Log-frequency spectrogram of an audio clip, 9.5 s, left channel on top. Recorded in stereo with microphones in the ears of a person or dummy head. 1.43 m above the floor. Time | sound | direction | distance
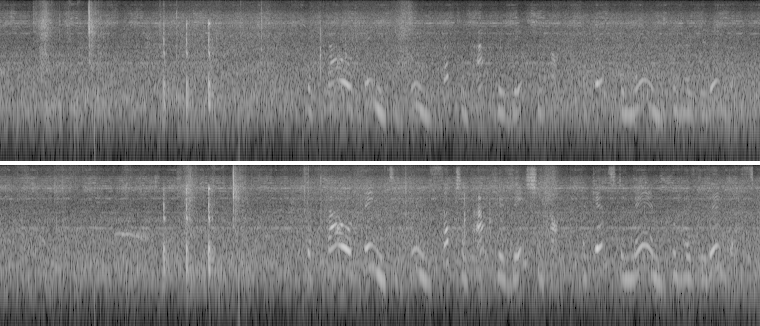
2.0 | knocking | 5° right (ahead or behind) | ?
3.7 | a woman speaking | 85° right | ?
